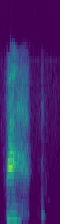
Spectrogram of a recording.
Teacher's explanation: Eh, en lugar de que se perciba mantequilla con la lateral palatal, se percibe mantequilla con la fricativa palatal. La aspiración de la s como una J suave. · La aspiración de la S como una J suave, por ejemplo, en lugar de escuchar la palabra pisco, aparece el término pisco.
